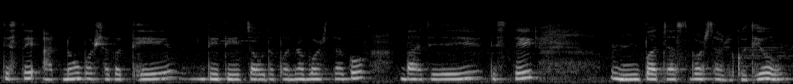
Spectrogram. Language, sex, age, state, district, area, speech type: Nepali, female, 18-30, West Bengal, Darjeeling, rural, spontaneous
